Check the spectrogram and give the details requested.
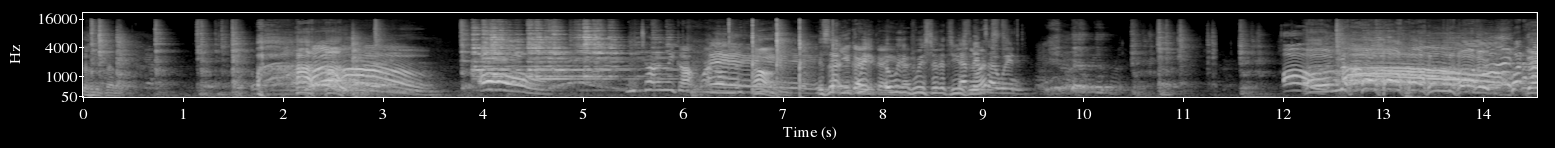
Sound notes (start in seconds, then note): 1.7 laughing; 3.4 shouting; 9.6 laughing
